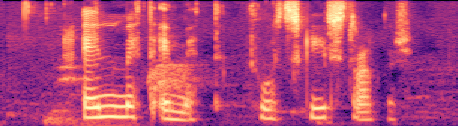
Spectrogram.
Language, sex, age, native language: Icelandic, female, 15, Icelandic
